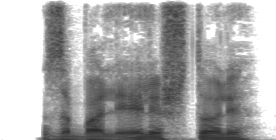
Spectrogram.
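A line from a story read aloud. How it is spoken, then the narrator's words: Snorting. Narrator (Russian): хмыкнул Петя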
